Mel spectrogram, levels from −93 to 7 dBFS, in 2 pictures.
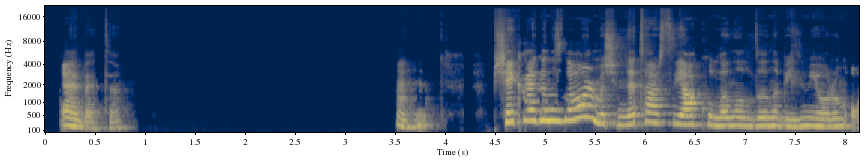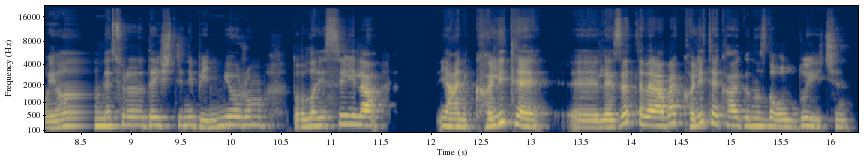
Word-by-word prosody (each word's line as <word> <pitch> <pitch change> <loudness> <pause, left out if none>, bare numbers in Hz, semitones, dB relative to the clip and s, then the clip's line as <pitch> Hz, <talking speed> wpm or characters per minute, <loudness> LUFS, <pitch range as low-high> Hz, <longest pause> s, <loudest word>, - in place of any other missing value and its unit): Elbette. 160 -5 -2 2.7
Hı - - -3
hı. 180 -1 -4 0.8
Bir - - -10
şey 300 0 +4
kaygınız 345 0 +4
da 350 - +2
var 440 +2 +4
mı? 290 -8 +2
Şimdi 240 -4 -6
ne 250 - +2
tarz 280 +1 -2
yağ 240 -2 +4
kullanıldığını 210 -2 -1
bilmiyorum, 195 0 -1
o 155 0 -6
yağın 200 +4 -1
ne 205 - +3
sürede 215 0 -5
değiştiğini 215 0 -4
bilmiyorum. 225 +5 -3 0.3
Dolayısıyla, 220 +3 +1 0.5
yani 190 -2 +2
kalite, 195 -4 +2 0.2
eee, 170 0 -2
lezzetle 255 +10 +1
beraber 225 +5 +4
kalite 270 +5 0
kaygınız 210 -4 -1
da 205 - 0
olduğu 185 +2 -2
için 185 -3 -6
210 Hz, 120 wpm, -20 LUFS, 190-240 Hz, 2.7 s, şey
